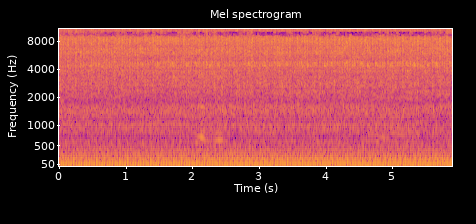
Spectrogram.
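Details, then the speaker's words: 1973 Citroen SM, 5-speed, three carburetors, 73k miles, just started with clutch in: steady even low rumble at idle with regular soft pulse, no knocks or misses, hydraulic pump heard cycling as suspension raises. Normal idle. "Boy, it just raised right up. That's just, man, this runs good. I can hear the pump cycling."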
